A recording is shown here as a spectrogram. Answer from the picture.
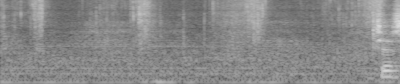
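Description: Faint, soft squishing as hands press raw ground-beef meatloaf mixture down into a stainless steel pot, over a faint steady hum.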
